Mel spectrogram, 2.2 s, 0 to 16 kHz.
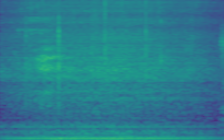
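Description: A deep, sustained 808 bass drum sample playing back in GarageBand on an iPhone: a long low rumble that eases off near the end.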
